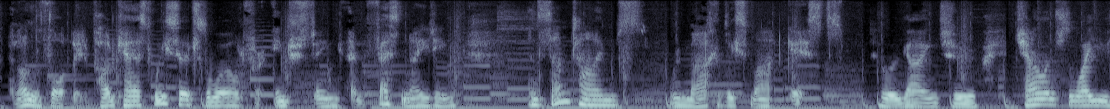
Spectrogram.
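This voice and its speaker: A man's voice: lowish voice, darkish tone. A man, co-hosting a podcast in a conversational style. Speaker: podcast co-host.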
